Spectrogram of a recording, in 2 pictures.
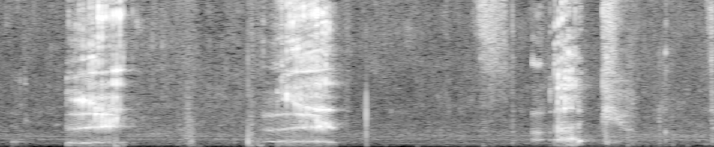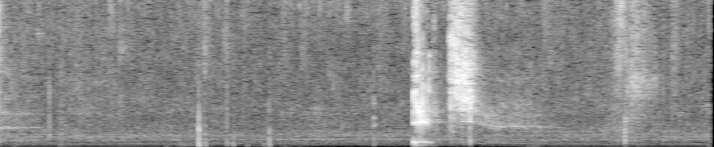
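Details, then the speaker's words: Kid who had allergies two days earlier deliberately burping: several short, breathy belch-like bursts against steady room hum. "because i had some allergies two days ago shut up okay so let's get some burps"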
